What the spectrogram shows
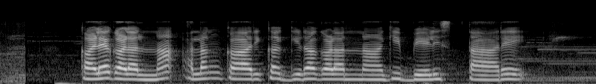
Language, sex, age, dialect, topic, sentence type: Kannada, female, 18-24, Central, agriculture, statement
